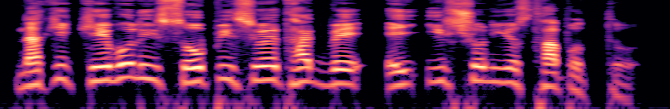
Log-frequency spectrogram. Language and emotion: Bengali, neutral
